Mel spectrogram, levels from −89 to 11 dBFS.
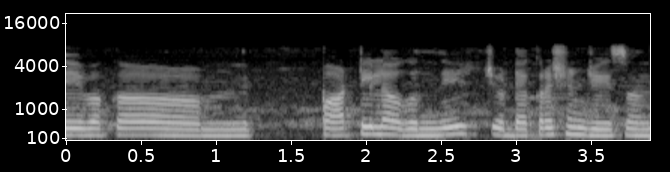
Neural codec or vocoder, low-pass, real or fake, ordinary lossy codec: none; none; real; none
